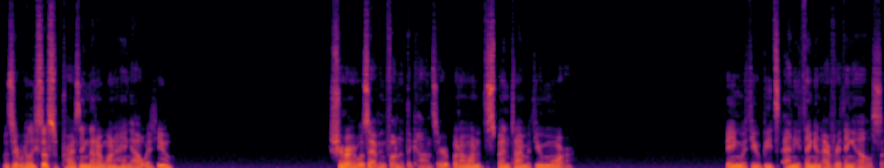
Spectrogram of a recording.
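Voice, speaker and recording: A man's voice: lowish voice, vocal fry, dry recording. A young man playing an easygoing, affectionate punk roommate in an intimate ASMR roleplay, chatting casually and teasingly. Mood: defensive, earnest. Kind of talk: intimate ASMR roleplay, one side of a conversation.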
